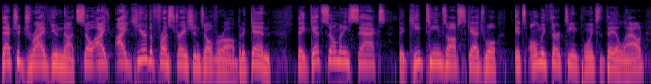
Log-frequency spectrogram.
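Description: A man co-hosting a casual sports podcast, talking in an animated, profane and rambling way with many restarts. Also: on the high side, normal speed, no echo, studio quality.

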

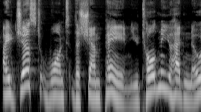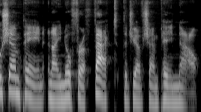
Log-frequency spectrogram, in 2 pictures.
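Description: Improv comic, male, exasperated customer energy, slightly raised pitch, dry close sound. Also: lively intonation, normal speed, a little mellow, no room sound. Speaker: improv performer. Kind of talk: improv comedy scene.

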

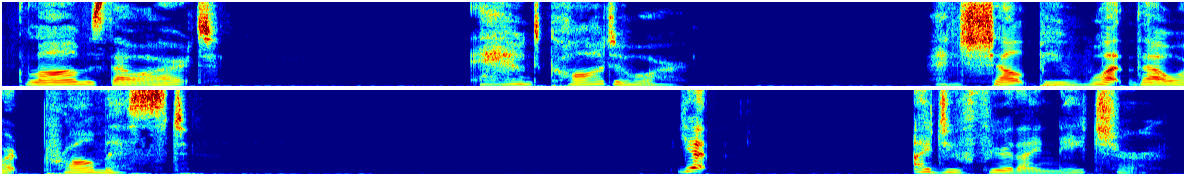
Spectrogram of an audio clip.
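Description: An actress playing a ruthless, ambitious noblewoman in a Shakespearean drama, with an intense, deliberate delivery. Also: medium pitch, no echo, studio quality. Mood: scheming resolve. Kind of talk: dramatic Shakespearean stage-style acting.

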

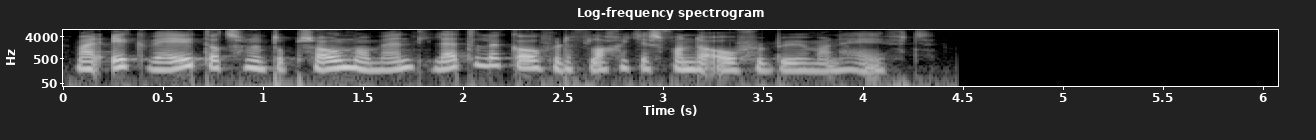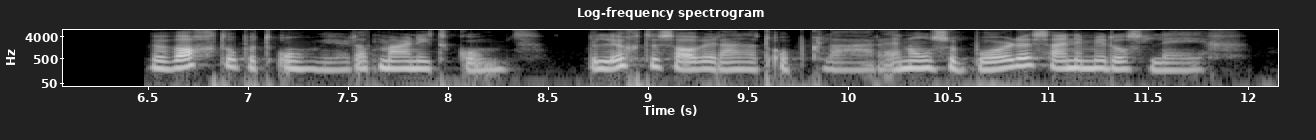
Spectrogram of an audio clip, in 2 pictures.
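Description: Woman storyteller, calm and reflective, mid pitch, some fry. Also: normal speed, no room sound, clean studio sound. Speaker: narrator. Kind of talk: scripted story narration.

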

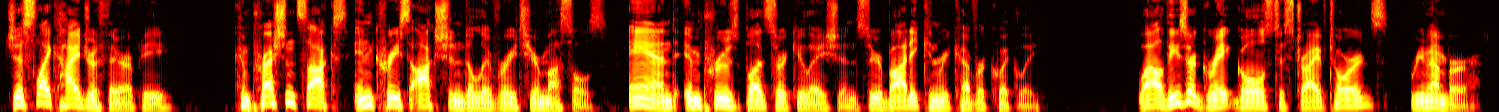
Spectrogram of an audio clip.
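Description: Male podcast host for scripted narration, lively intonation, slightly low voice, close dry sound. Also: no room sound.

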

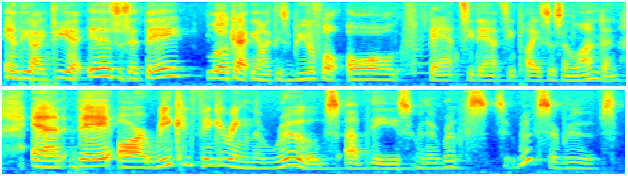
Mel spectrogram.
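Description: A woman's voice: on the low side, normal speed, darkish tone. A woman, co-hosting a casual chat and presenting news items with enthusiastic, filler-filled talk. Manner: enthusiastic, chatty, many fillers.

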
